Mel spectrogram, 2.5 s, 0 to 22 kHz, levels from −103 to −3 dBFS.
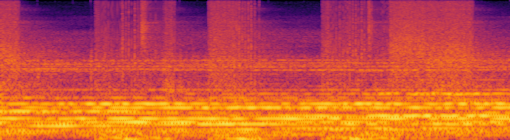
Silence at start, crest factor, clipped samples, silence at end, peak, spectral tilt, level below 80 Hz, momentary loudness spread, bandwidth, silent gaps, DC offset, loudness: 0 s; 12 dB; under 0.1%; 0 s; -2 dBFS; -4.5 dB/octave; -28 dBFS; 2 LU; over 20 kHz; none; under 0.1%; -13 LUFS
